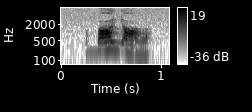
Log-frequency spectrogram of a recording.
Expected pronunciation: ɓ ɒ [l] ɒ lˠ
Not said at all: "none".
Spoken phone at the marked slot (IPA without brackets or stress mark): ʎ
